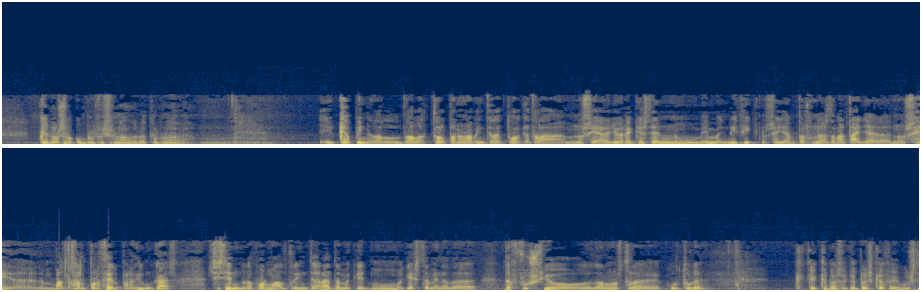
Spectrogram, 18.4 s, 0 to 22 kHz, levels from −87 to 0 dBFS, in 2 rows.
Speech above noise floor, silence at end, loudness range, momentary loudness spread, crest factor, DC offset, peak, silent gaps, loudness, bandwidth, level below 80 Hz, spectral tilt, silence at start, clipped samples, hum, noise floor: 26 dB; 0 s; 3 LU; 11 LU; 20 dB; under 0.1%; -2 dBFS; none; -23 LUFS; 8.4 kHz; -74 dBFS; -4 dB/octave; 0 s; under 0.1%; none; -48 dBFS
